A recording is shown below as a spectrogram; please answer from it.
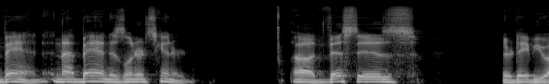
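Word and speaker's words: Lynyrd Skynyrd: shall we number one Leonard skinnard pronounce Leonard skinnard I remember hearing this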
